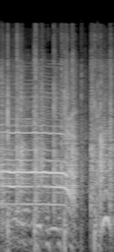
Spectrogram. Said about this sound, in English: I'm never clapping early again.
